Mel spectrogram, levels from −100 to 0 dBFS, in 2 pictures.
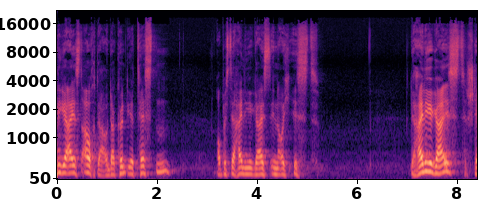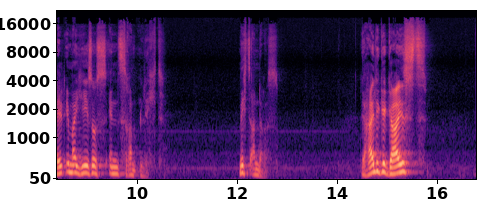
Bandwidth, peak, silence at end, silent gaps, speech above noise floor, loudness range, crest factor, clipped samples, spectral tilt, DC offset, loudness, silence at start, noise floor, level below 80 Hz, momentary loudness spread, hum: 19 kHz; -2 dBFS; 1.05 s; none; 40 dB; 13 LU; 24 dB; under 0.1%; -4.5 dB/octave; under 0.1%; -24 LUFS; 0 s; -64 dBFS; -76 dBFS; 22 LU; none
